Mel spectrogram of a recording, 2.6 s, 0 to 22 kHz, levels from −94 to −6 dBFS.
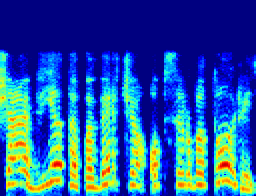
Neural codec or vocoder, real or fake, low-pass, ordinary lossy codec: none; real; 7.2 kHz; Opus, 24 kbps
